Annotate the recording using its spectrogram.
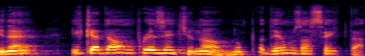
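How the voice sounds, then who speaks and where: A man talks at a fairly high pitch. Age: 60s. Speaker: spiritist medium and volunteer. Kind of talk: podcast interview.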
